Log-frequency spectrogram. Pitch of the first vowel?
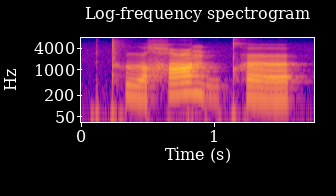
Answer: low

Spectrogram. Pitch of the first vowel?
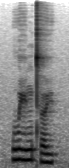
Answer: high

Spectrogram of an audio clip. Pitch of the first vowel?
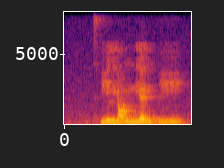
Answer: high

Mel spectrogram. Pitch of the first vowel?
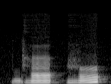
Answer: low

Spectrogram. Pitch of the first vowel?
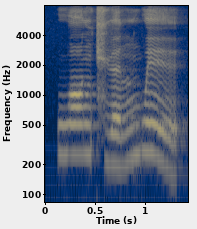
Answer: high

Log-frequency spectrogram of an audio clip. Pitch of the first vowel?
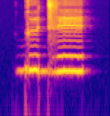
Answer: high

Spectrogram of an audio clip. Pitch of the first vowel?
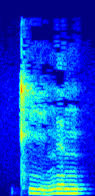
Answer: low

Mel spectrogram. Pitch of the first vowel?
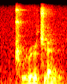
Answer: rising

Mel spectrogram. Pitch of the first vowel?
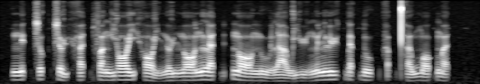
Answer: low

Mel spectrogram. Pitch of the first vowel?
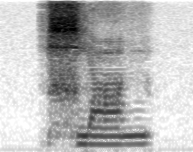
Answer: high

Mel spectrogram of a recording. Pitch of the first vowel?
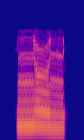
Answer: falling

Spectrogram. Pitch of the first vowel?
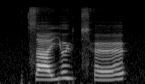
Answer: rising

